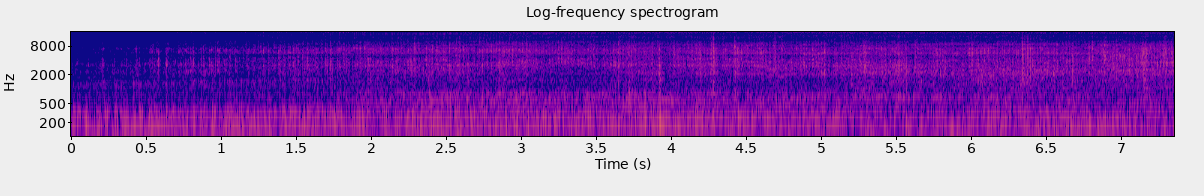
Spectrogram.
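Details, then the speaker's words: N scale Atlas SD35 locomotive after TLC, on track from an old power pack: faint steady high-pitched whir with light gear buzz; runs pretty well, still a little noisy but acceptable. "So it runs pretty good. Still a little noisy, but that's acceptable."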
